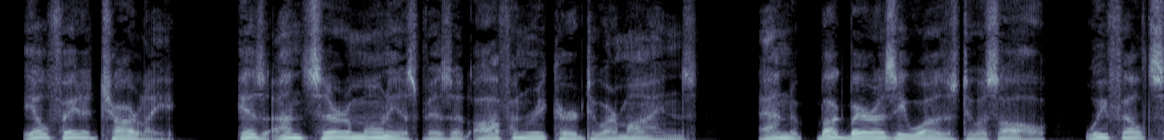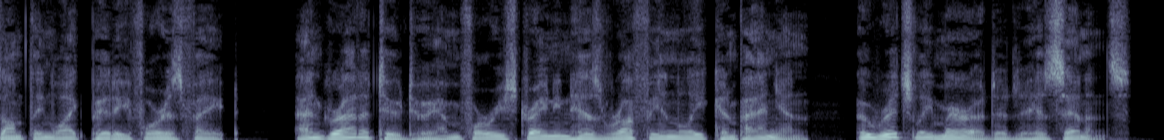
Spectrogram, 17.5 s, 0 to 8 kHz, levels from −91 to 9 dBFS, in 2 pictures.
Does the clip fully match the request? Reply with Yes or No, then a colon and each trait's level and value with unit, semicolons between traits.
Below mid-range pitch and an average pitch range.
No: low, 115 Hz; wide, 9.0 semitones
